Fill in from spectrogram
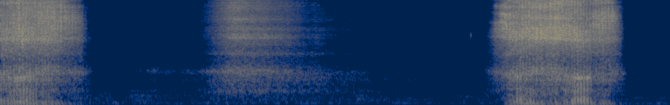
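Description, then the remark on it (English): Loud, heavy snoring of a giant character in a stage play: three long, rasping snores separated by short pauses, the last one the loudest, with no talking. “Giant begins snoring.”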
